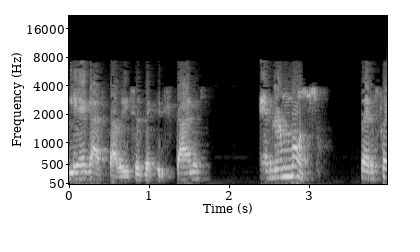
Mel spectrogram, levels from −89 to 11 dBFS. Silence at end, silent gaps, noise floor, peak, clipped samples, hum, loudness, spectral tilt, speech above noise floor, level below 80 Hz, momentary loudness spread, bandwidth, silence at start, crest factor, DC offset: 0 s; none; -68 dBFS; -2 dBFS; under 0.1%; none; -14 LUFS; -5.5 dB/octave; 56 dB; -52 dBFS; 10 LU; 7.6 kHz; 0 s; 12 dB; under 0.1%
